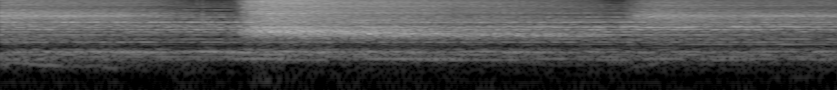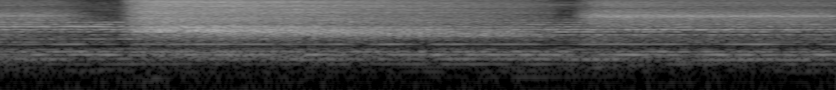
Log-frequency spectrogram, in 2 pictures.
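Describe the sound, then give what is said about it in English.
Rapid, steady breathing during an active breathing exercise: airy inhales through the nose, filling the belly, alternate with whooshing exhales through the mouth, about four full cycles with no pause between them. “Fully breathing in through the nose all the way up and releasing through the mouth all the way out.”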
